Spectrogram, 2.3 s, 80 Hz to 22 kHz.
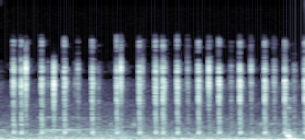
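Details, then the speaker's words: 1985 VW Vanagon Westfalia Weekender parked since about 1999; seized fuel injector freed by pulsing it repeatedly with jumper clips, now giving crisp rapid ticking over a faint hum as the solenoid opens and closes freely. "so we got no sounds and then you'll hear it all of a sudden hear it that one's now working that's all it took we just back and forth this a whole bunch you can hear it now"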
